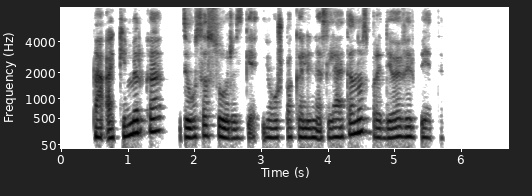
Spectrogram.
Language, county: Lithuanian, Kaunas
